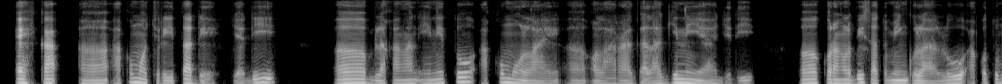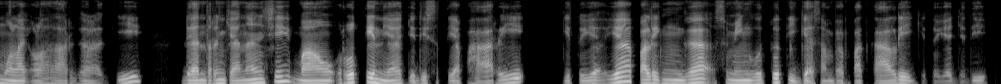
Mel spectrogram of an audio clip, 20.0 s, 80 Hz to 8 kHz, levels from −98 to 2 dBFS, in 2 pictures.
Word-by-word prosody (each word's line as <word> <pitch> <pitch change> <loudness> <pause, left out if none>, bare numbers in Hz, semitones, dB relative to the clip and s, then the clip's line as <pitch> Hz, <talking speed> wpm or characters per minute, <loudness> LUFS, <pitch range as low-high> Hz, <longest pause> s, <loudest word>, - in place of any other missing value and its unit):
Eh, 130 -1 +8
Kak, 130 0 +5 0.2
eee, 105 0 0
aku 100 +9 -6
mau 135 -4 +4
cerita 105 +4 +1
deh 95 -8 -3 0.2
jadi, 125 +11 -1 0.6
eee, 130 +2 +5
belakangan 110 +1 -3
ini 115 +3 -2
tuh 160 +2 0
aku - - -12
mulai, 100 -9 0
eee, 100 0 -10
olahraga 95 -1 -6
lagi 105 +8 -2
nih 130 -2 +5
ya - - -5
jadi, 100 +2 -11 0.5
eee, 120 +1 +3
kurang 120 -3 +2
lebih 115 +3 +1
1 120 -5 -2
minggu 105 -1 +1
lalu 95 +7 +1
aku 115 - -9
tuh - - -7
mulai 100 -3 +1
olahraga 95 0 -9
lagi 120 - -3 0.4
dan 110 0 +2
rencananya 115 +3 +1
sih 180 +4 +2
mau 105 -4 +3
rutin 145 +3 +5
ya 105 +2 +1
jadi 100 +1 -7
setiap 95 -3 -9
hari 110 +11 -2 0.4
gitu 100 0 -8
ya. 110 +1 -2
Ya 155 +9 +4
paling 115 -4 +2
nggak 135 +6 +3
seminggu 110 -3 0
tuh 145 +5 +3
3 100 -8 -3
sampai 95 +1 -9
4 95 -1 -9
kali 100 +2 -1
gitu 90 -2 -25
ya. 95 +1 -12
Jadi, 100 +4 -12
110 Hz, 160 wpm, -29 LUFS, 100-125 Hz, 0.6 s, Eh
